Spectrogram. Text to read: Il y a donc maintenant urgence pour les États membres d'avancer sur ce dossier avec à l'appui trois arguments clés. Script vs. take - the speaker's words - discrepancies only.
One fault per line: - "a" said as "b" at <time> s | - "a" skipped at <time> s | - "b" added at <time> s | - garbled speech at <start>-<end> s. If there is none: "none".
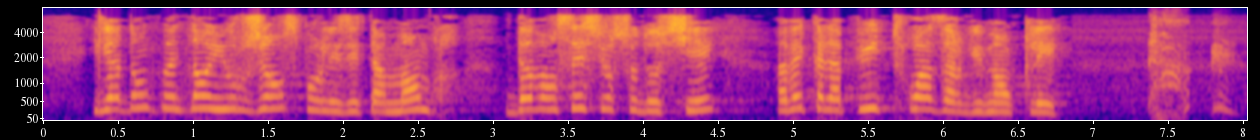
none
